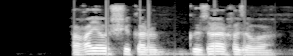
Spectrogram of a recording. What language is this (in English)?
Pashto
